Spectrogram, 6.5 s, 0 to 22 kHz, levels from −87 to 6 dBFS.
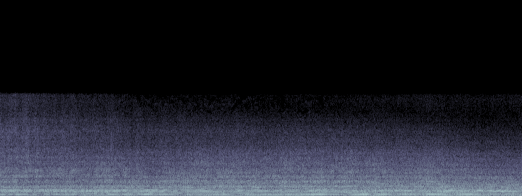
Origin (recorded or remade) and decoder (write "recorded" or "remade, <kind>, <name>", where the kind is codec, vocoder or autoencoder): remade, vocoder, BigVGAN v2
